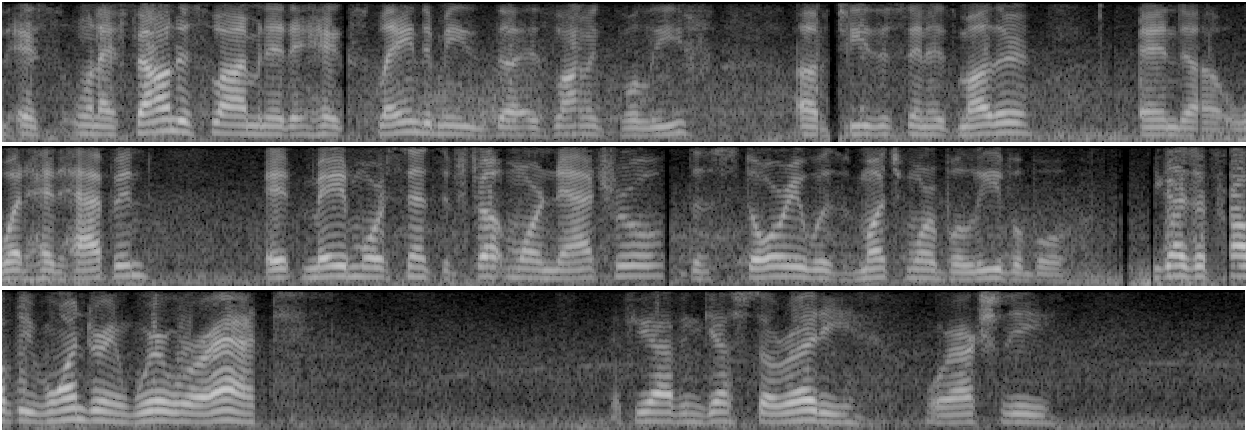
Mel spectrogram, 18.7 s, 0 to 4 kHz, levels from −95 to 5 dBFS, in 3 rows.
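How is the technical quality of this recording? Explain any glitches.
No glitches can be heard: the sound comes over a WebRTC call path whose bandwidth stops at 4 kHz, which fits 64 kbps G.711 mu-law telephone coding, and nothing in it departs from what that kind of link normally delivers.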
